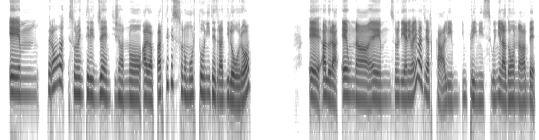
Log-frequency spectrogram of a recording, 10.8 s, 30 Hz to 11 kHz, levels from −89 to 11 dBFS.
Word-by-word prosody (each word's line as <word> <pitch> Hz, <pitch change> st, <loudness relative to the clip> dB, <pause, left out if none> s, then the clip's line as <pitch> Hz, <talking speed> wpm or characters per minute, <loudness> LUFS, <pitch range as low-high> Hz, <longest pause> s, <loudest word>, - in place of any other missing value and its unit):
Ehm, 205 Hz, -2 st, +3 dB, 0.2 s
però 280 Hz, +8 st, -1 dB
sono 215 Hz, -2 st, -2 dB
intelligenti, 195 Hz, -2 st, -1 dB
c'hanno 180 Hz, -1 st, -2 dB
allora, 185 Hz, -2 st, +3 dB
a -, -, -9 dB
parte 205 Hz, -, -1 dB
che 340 Hz, -, -3 dB
sono 225 Hz, -10 st, -3 dB
molto 200 Hz, +4 st, -3 dB
unite 210 Hz, -2 st, -1 dB
tra 170 Hz, -2 st, 0 dB
di 175 Hz, +3 st, -5 dB
loro 165 Hz, -, +3 dB, 1.2 s
Eh, 180 Hz, -4 st, +7 dB
allora 180 Hz, -4 st, +3 dB
è 200 Hz, +2 st, +7 dB
una 175 Hz, -5 st, +1 dB
ehm, 170 Hz, 0 st, 0 dB
sono 185 Hz, +2 st, -7 dB
degli 180 Hz, -1 st, 0 dB
animali 180 Hz, -, +3 dB
matriarcali 185 Hz, -, -2 dB
in 180 Hz, -1 st, -16 dB
primis 160 Hz, -3 st, -6 dB
quindi 180 Hz, +1 st, -4 dB
la 165 Hz, -3 st, +4 dB
donna, 170 Hz, 0 st, -2 dB
vabbè, 160 Hz, +2 st, -2 dB
185 Hz, 165 wpm, -24 LUFS, 170-205 Hz, 1.2 s, Eh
